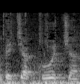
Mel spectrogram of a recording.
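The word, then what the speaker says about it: Pecha Kucha: O que, que foi aquele, não sei se eu vou pronunciar corretamente o nome aqui, é Petiacutia, é isso? – Petiacutia, né? É.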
